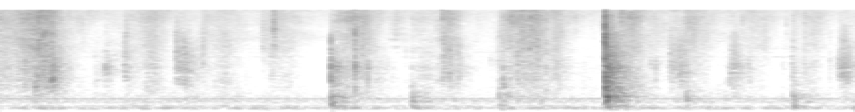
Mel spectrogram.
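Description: Wooden spoon stirring damp, water-soaked fine bulgur in a plastic mixing bowl: irregular scrapes and knocks of the spoon against the bowl, the loudest about three seconds in.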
